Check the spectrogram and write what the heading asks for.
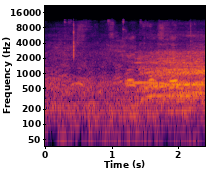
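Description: Cattle lowing: a long, steady moo starts about a second and a half in, over a market crowd's background murmur.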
